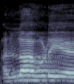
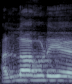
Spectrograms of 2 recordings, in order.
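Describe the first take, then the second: No difference in how they are said.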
